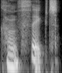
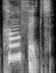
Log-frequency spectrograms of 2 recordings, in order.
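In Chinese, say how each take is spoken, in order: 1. 重音在第二个音节。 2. 重音在第一个音节。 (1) "要注意一下这个字重音在后面" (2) "重音在前面"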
